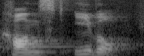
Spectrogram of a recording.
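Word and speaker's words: consteval: 20 we will have Const evil and I hope I pronounced this right because it's not evil it's evaluated at compile time little bit different than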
